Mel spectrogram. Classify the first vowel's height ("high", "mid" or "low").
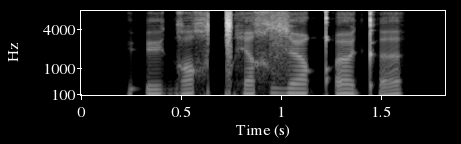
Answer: high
